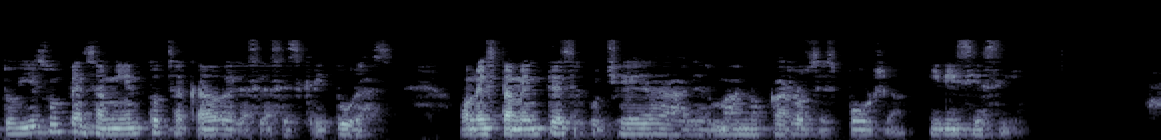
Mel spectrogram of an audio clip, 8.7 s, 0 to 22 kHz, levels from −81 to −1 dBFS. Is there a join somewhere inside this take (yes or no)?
yes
